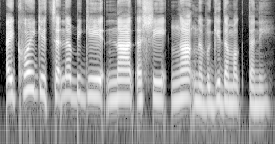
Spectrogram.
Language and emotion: Manipuri, neutral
